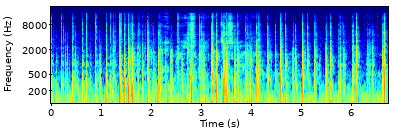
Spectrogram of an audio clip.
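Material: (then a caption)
Cardboard. Fingertips and nails tap and rub the surface of a small, apparently empty paperboard Scrub Daddy box with its flaps open. The result is a rapid, uneven stream of short, dry taps with brief scratchy rubbing between them, over a steady low hum.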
